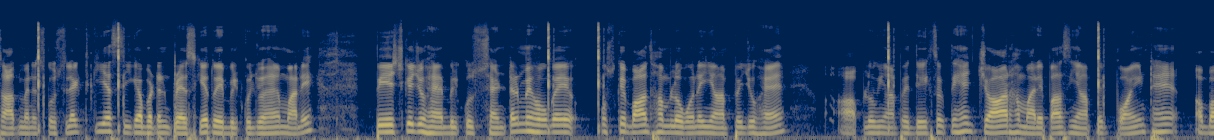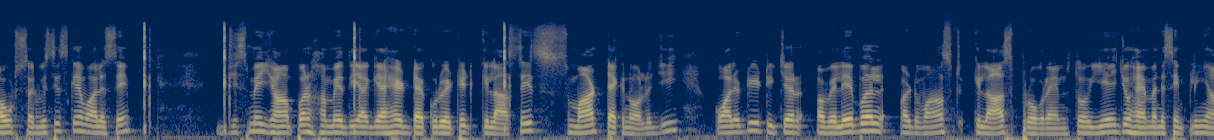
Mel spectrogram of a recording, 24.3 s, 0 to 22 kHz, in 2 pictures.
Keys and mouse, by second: 1.0 typing, 1.3 click, 1.6 F3, 5.5-8.0 drag, 8.8-10.3 click, 10.6 F2, 13.6 click, 14.5 shift+click, 15.0 c, 15.6-23.3 drag.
